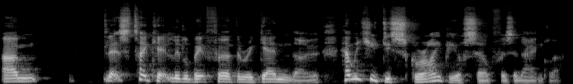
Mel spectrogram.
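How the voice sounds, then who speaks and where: A man's voice: mid-range voice, very animated, normal speed, husky. A man hosting a casual podcast interview, chatting in a friendly way and leading with open questions. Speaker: podcast host.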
